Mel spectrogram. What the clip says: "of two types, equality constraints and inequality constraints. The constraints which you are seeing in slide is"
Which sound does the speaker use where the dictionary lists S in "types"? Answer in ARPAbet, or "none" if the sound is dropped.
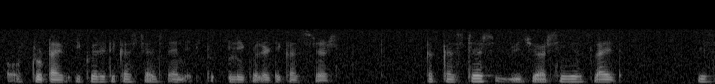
none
